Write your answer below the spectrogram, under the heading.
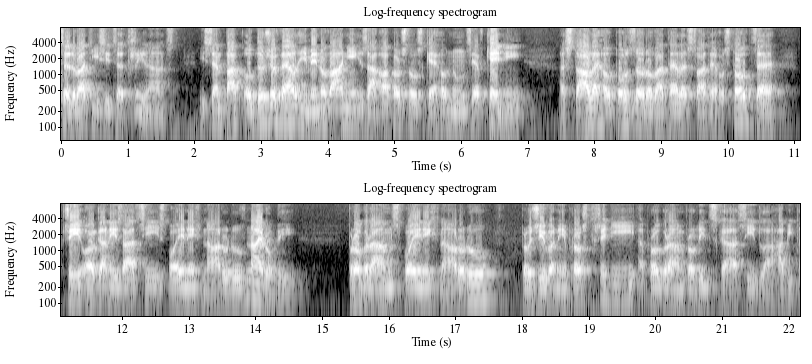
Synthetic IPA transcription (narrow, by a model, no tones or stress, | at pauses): t͡sɛdvacisiːt͡sɛt̪r̝̥ɪna̰ːt͡st̪ | jsɛmpakobd̪r̩ʒovaljmɛnovaːɲiːzaʔapost̪olskɛːɦonunt͡sɪɛfkɛni | ʔast̪aːlɛɦopozoɾovat̪ɛlɛsvat̪ɛːɦost̪olt͡sɛpr̝̥ɪʔoɾɡanɪzat͡sispo̞jɛniːxnaːɾoduːvnajɾobi | pɾoɡɾamspo̞jɛniːxnaːɾoduːpɾoʒɪvot̪niːpɾost̪r̥ɛɟiːʔapɾoɡɾampɾolɪskaːsiːdlaɦabɪt̪a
